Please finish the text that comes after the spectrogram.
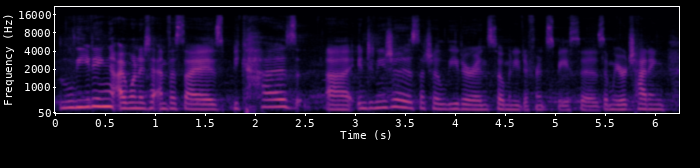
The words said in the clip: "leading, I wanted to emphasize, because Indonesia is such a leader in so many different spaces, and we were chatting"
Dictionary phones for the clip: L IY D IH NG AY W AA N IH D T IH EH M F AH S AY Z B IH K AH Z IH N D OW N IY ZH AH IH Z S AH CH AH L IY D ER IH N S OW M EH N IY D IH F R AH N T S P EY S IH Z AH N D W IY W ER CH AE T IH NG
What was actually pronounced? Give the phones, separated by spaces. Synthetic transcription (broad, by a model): L IY D IH NG AY W AA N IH D T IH EH M F AH S AY Z B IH K AH Z IH N D OW N IY ZH AH IH Z S AH CH AH L IY D ER IH N S OW M EH N IY D IH F R AH N T S P EY S IH Z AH N W IY W ER CH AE T IH NG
